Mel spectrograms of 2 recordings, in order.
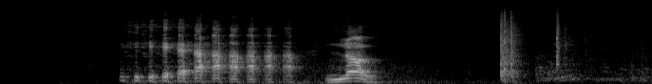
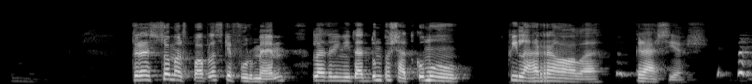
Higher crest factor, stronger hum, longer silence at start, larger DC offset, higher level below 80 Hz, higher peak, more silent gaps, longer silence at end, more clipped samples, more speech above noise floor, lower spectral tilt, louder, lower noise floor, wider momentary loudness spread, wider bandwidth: first, 22 dB vs 16 dB; neither; second, 1.2 s vs 1.35 s; neither; second, -66 dBFS vs -60 dBFS; second, -12 dBFS vs -2 dBFS; neither; about the same, 0.05 s vs 0 s; neither; second, 41 dB vs 49 dB; about the same, -4 dB/octave vs -4 dB/octave; second, -31 LUFS vs -17 LUFS; first, -70 dBFS vs -66 dBFS; first, 16 LU vs 13 LU; first, 16 kHz vs 7.8 kHz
